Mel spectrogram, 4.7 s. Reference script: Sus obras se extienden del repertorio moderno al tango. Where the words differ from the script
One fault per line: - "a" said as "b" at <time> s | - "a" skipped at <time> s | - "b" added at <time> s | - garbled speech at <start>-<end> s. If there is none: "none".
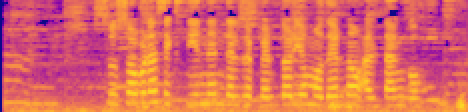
none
